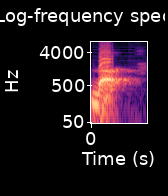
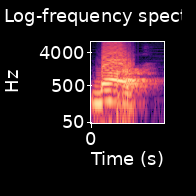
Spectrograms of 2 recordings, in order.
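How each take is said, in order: First: No R sound is pronounced before the th. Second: An R sound is pronounced before the th. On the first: The speaker calls it right. "আর is silent" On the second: The speaker calls it wrong. "আমরা এটাকে কি উচ্চারণ করি বার্থ"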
